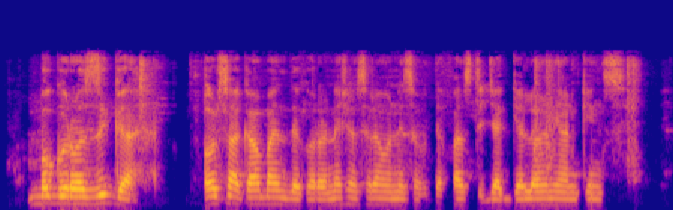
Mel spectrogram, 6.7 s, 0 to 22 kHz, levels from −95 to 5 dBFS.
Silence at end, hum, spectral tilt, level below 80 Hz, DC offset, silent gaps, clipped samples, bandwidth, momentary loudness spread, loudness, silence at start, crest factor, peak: 0.35 s; none; -2 dB/octave; -62 dBFS; under 0.1%; none; under 0.1%; 8.4 kHz; 12 LU; -17 LUFS; 0.3 s; 16 dB; -2 dBFS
